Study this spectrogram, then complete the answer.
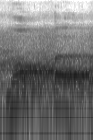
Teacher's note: Mukbe. Jadi bukan mukbo, bukan kubro, bukan pantulan penuh, tapi pantulannya setengah. Fahum mukbe mahun, hanya tipis. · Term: qalqalah sugro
